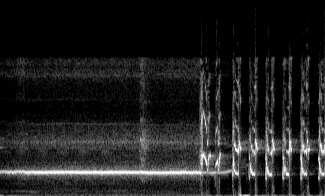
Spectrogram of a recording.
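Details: Lovebird in full song, described as a fighter-type singer with long chattering bursts and close gaps: a long steady high whistle-like tone first, then a rapid series of sharp, harsh chattering notes about every quarter second.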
